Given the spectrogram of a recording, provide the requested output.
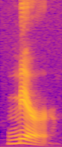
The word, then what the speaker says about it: mirror: And when you say it quickly, the entire word, it just sounds like a long R. Mirror.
